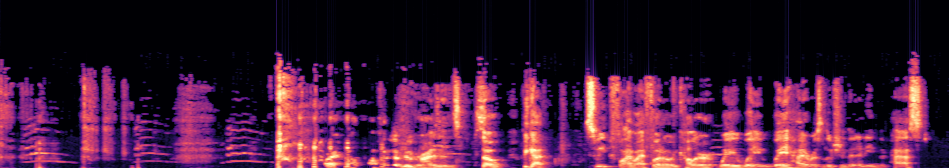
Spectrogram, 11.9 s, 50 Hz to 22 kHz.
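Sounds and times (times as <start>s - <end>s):
laughter: 0.0s - 2.6s, 3.5s - 6.7s
cat meowing: 1.7s - 2.2s, 2.8s - 3.4s, 8.7s - 9.5s
speech: 3.7s - 11.6s.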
